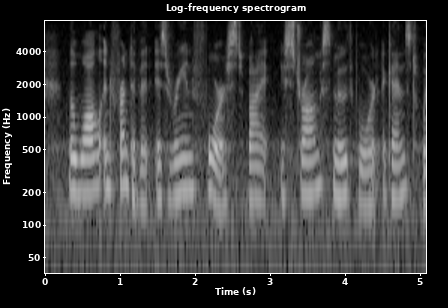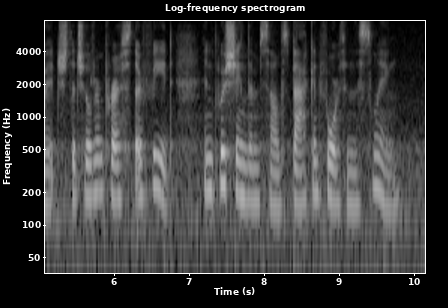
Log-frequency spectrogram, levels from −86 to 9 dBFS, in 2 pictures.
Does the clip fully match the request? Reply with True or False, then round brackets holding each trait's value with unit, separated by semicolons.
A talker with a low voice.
False (185 Hz)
